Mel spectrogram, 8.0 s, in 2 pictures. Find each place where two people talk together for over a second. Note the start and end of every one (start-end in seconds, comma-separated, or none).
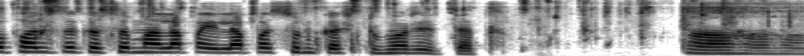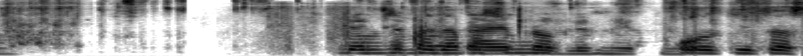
5.8-7.5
